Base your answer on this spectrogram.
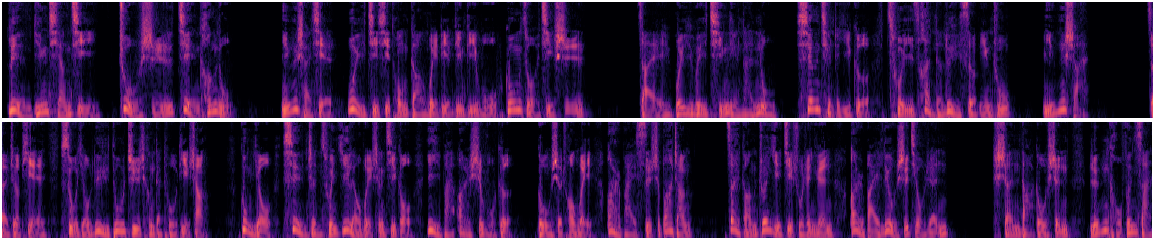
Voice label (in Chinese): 男 工作纪实; 宁陕县西医医护人员岗位大练兵大比武活动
